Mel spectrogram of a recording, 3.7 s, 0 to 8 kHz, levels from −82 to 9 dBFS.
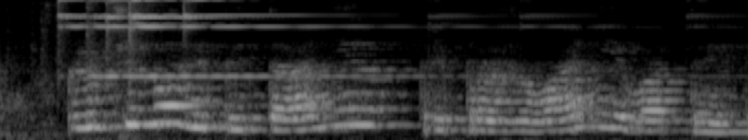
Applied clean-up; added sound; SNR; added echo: none; Doorbell; 4 dB; reverberation time 0.8 s.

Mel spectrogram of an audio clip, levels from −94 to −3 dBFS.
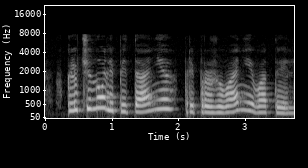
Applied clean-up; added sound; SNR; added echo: none; none; none; none.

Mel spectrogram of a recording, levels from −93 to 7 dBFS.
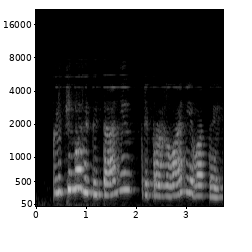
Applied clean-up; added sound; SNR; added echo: neural mask model DeepFilterNet 3.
